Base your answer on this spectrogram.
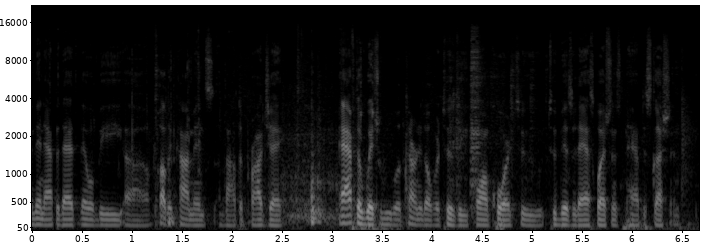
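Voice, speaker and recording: A very fast, monotone, flat male voice at a fairly low pitch against noticeable background noise. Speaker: county judge chairing meeting. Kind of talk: meeting chairing. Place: meeting room. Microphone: podium.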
